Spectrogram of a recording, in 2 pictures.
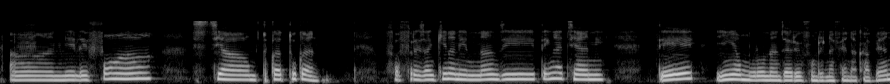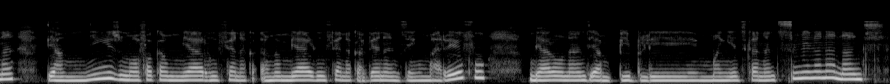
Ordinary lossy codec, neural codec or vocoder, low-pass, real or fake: none; codec, 16 kHz, 16 kbps, FunCodec, trained on LibriTTS, 50 frames a second; none; fake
